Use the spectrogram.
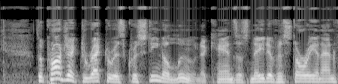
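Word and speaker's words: Luhn: Loon takes her philosophical, by the way, that's spelled L-U-H-N, not L-O-O-N, although that does suggest itself.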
